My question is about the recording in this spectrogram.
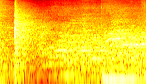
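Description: A crossbow bolt strikes the wooden target box with a single sharp crack about a quarter second in, just after the crossbow's release. Voices rise near the end.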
